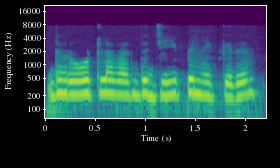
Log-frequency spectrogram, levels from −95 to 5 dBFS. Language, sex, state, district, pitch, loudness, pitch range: Tamil, female, Tamil Nadu, Kanyakumari, 215 Hz, -15 LUFS, 200-225 Hz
